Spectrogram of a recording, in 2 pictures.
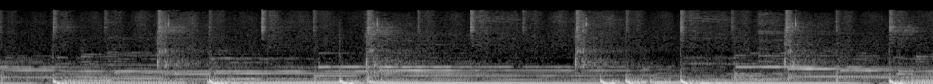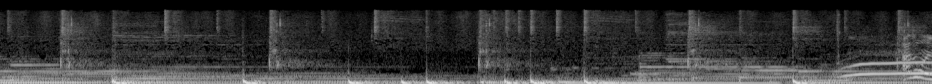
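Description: A slowed-down, reverb-heavy R&B song plays steadily and loudly, with deep sustained bass, smeared echoing chords and soft percussive hits, and no one talking over it.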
